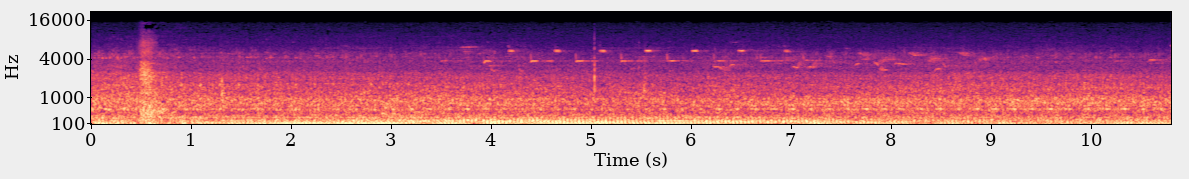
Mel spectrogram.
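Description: Diesel railcar, an Alstom Coradia LINT 41, running with a steady low engine hum as it pulls slowly into the station. A short hiss of air comes about half a second in.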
